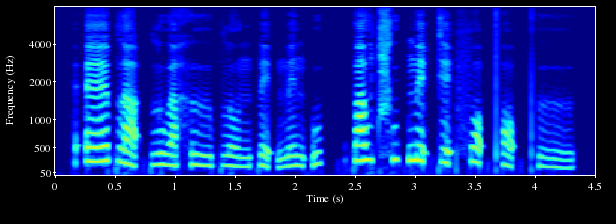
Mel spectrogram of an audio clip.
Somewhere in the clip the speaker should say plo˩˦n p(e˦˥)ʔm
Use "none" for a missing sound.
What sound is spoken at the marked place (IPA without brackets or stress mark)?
e˨˩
